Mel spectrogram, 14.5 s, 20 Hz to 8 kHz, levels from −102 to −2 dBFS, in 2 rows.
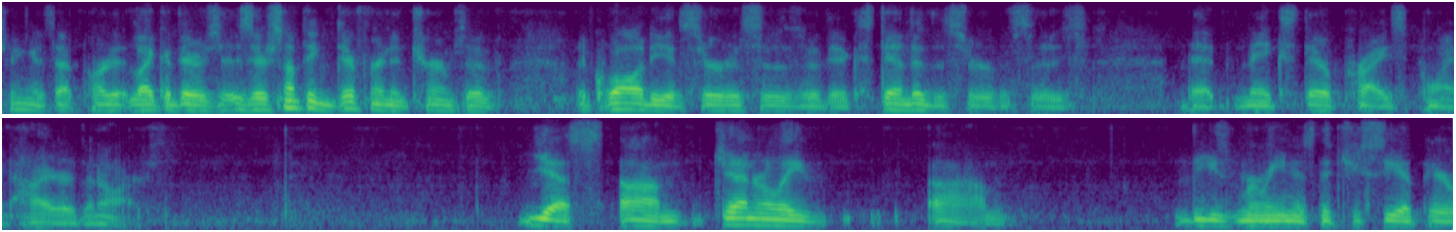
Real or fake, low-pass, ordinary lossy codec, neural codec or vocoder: fake; 7.2 kHz; Opus, 16 kbps; codec, 24 kHz, 6 kbps, HILCodec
